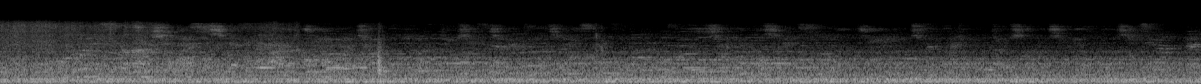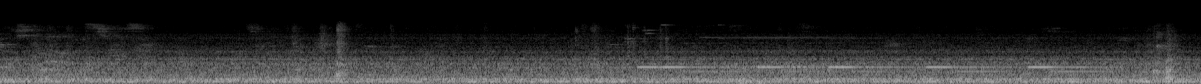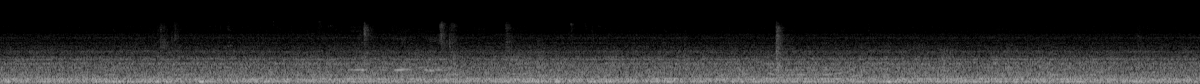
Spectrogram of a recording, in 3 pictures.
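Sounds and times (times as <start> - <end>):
train pulling away: 0.0 - 5.8
low hum of train equipment: 0.0 - 36.0
short beeping tone: 18.4 - 23.2.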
